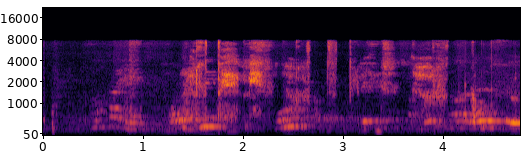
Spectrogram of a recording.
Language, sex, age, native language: Icelandic, other, 18-19, Icelandic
